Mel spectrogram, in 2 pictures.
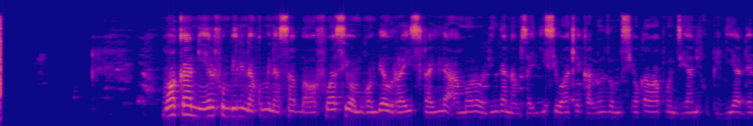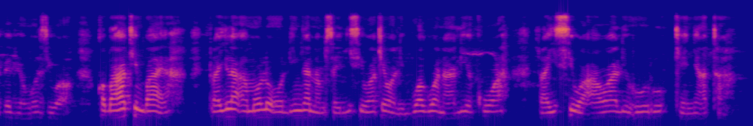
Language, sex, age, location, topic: Swahili, male, 18-24, Kisii, government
